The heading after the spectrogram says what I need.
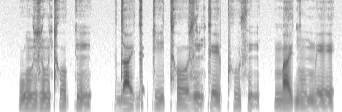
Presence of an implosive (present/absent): absent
